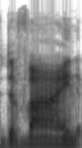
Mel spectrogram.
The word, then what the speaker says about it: Dyvyne: Rocket then goes and speaks to Divine, which is spelled D-Y-V-Y-N-E, if you're wondering.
